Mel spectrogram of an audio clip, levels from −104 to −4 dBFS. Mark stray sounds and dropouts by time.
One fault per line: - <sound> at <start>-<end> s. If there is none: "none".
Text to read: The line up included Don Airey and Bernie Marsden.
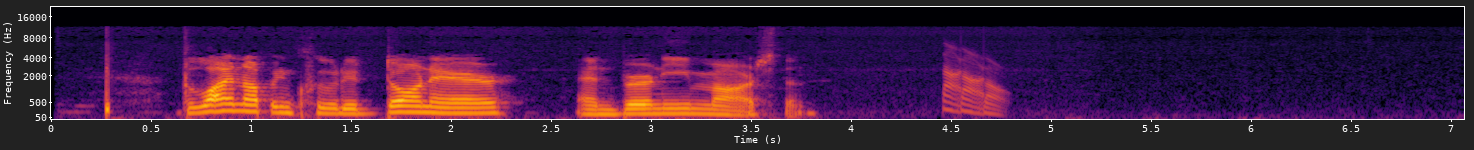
- chirp at 4.5-4.8 s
